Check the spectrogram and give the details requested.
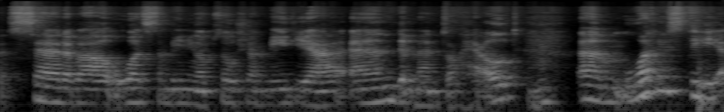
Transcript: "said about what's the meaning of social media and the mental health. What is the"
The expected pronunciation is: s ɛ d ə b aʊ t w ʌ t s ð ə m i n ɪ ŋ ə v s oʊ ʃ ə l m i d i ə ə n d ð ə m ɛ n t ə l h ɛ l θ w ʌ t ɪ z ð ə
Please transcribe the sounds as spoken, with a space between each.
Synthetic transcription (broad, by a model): s ɛ d ə b aʊ t w ʌ t s ð ə m i n ɪ ŋ ə v s oʊ ʃ l m i d i ə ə n ð ə m ɛ n t l h ɛ l t w ʌ t ɪ z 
